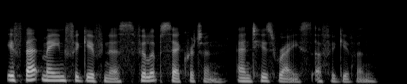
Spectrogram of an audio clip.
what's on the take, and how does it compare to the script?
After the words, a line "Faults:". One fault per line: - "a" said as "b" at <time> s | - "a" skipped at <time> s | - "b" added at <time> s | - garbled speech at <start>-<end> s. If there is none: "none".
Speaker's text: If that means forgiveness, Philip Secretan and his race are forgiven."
If that mean forgiveness, Philip Secretan and his race are forgiven."
Faults:
- "means" said as "mean" at 0.4 s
